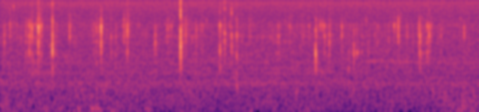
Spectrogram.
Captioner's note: clicking reef sounds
